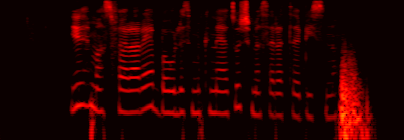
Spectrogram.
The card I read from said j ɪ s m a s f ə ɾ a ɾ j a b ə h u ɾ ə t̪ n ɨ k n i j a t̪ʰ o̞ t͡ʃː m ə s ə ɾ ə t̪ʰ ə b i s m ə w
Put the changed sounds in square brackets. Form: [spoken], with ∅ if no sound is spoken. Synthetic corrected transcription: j ɪ [h] m a s f ə ɾ a ɾ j a b ə h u [l] ə t̪ [m] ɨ k n i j a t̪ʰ o̞ t͡ʃː m ə s ə ɾ ə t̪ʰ ə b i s [n] ə w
